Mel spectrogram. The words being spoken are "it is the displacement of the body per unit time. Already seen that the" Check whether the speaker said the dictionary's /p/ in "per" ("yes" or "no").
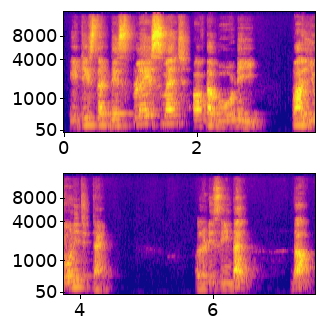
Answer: no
